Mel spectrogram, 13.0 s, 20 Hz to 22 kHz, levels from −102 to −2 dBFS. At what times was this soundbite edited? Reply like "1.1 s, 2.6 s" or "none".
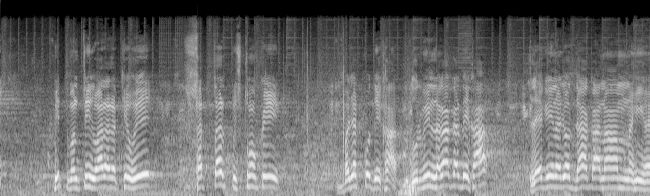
8.0 s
